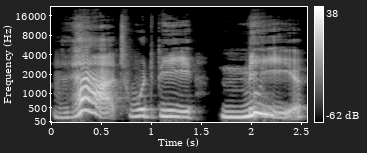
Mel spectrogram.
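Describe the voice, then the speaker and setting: Woman doing a slow booming kind dragon. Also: big pitch swings, exaggerated voice. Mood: commanding. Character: big kind but fearsome female dragon, protective.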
